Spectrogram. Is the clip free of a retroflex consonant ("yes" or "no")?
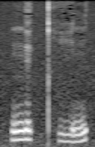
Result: yes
